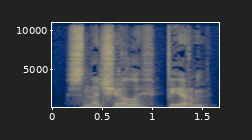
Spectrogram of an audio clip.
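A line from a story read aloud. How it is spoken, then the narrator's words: Quiet. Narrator (Russian): тихо говорил Чечевицын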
